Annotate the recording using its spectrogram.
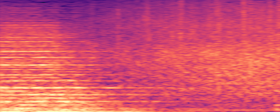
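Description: An orchestra plays a final loud chord in a large hall.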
